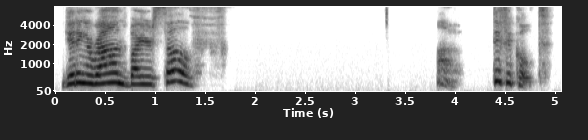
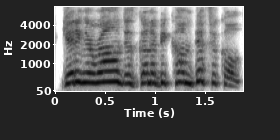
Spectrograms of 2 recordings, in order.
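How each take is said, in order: First: It is said hesitantly, with a filler sound. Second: It is said smoothly, without filler sounds.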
